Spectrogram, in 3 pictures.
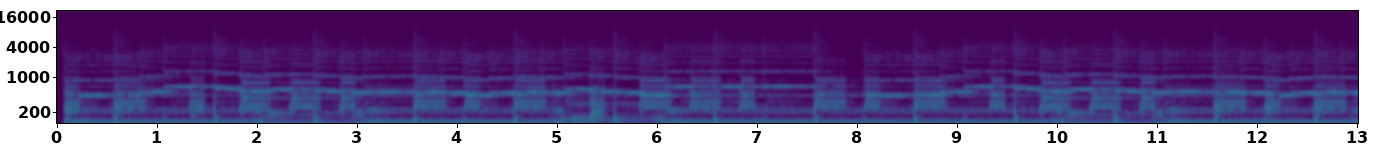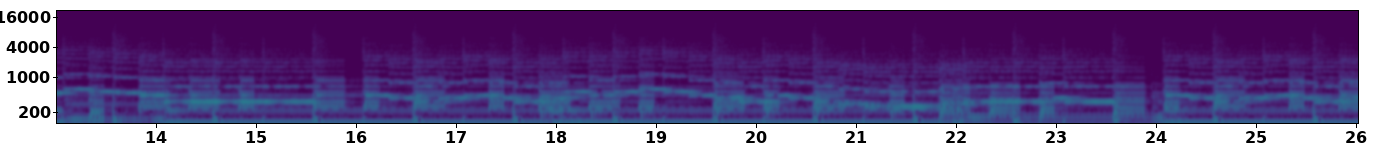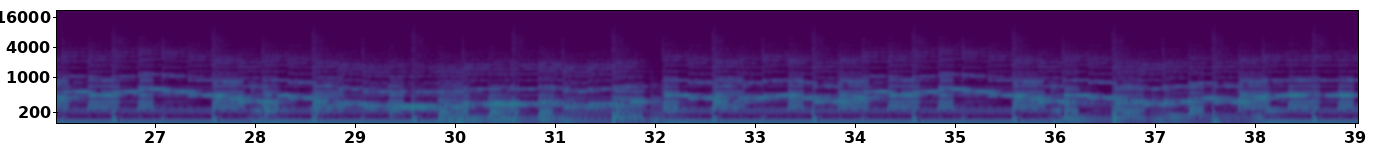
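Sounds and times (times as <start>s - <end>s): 
traditional acoustic march in midi: 0.1s - 39.0s.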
